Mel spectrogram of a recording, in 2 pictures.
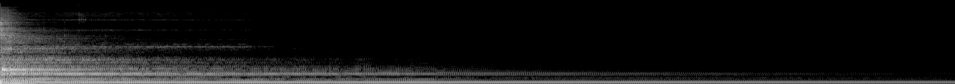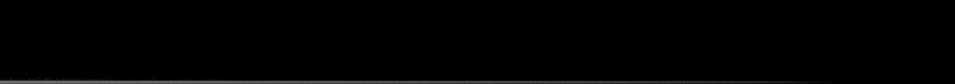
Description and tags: This sample pack contains eleven samples of the springs on an anglepoise desk lamp. I discovered quite by accident that the springs produced a most intriguing tone so off to the studio I went to see if they could be put to good use. The source was captured with two Josephson C42s, one aimed into the bell-shaped metal lampshade and the other one about 2cm from the spring, where I was plucking it with my fingernail. Preamp was NPNG directly into Pro Tools with final edits performed in Cool Edit Pro. There is some noise because of the extremely high gain required to accurately capture this source. What was even stranger was that I discovered my lamp is tuned almost perfectly to G! :-) Recorded at Pulsworks Audio Arts by Reid Andreae.
lamp, boing, spring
